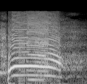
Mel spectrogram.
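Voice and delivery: high, loud shocked cry; startled scream. Retold or imitated. Jacob sees Lea instead of Raquel, shrieking high. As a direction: yelp in sudden fright. Husband sees the wrong bride.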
